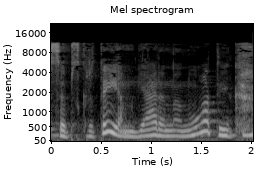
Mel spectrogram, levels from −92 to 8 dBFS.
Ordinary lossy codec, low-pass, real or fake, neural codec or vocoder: MP3, 48 kbps; 14.4 kHz; real; none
